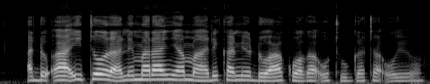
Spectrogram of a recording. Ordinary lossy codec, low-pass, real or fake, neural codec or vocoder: none; none; fake; codec, 44.1 kHz, 7.8 kbps, Pupu-Codec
